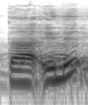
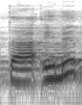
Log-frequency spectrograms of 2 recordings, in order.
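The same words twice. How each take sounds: No difference in how they are said.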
